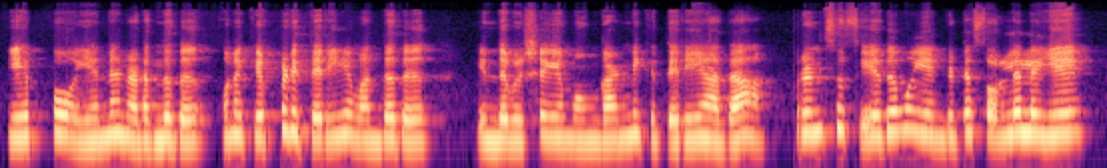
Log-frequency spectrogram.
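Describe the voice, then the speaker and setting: A woman's voice: high voice, fairly even intonation, normal speed, a little mellow, voice pushed up, lightly acted. Woman doing a protective older brother. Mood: shocked. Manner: soothing, then shocked.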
